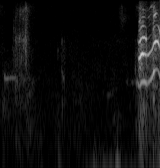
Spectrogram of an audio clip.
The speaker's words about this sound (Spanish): Miau, miau.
